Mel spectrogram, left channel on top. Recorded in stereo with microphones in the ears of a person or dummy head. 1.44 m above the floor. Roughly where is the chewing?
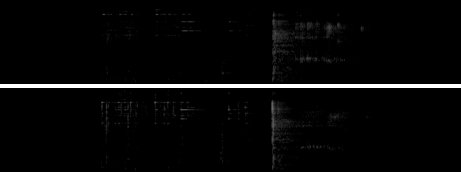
Left.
